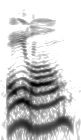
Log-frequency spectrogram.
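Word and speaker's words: אֵלוֹן: The word Elon is how it's pronounced, means oak.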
